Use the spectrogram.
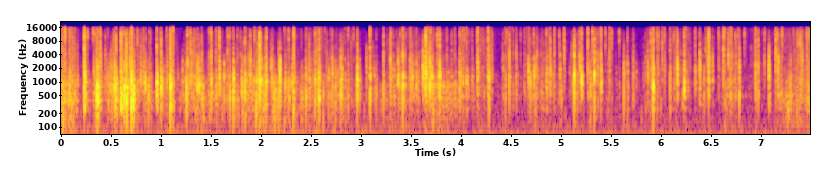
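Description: A thin clear plastic film sheet is pinched and crinkled by the fingertips of both hands close to the microphones. It makes a dense, continuous crackle of sharp, quickly fading snaps and rustles, bright and airy with almost no low end.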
